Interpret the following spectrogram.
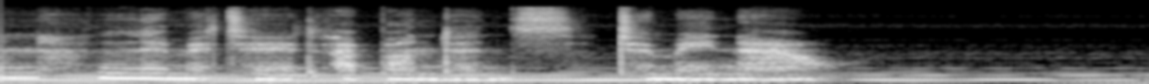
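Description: A voice speaking over calm ambient music made of sustained steady tones; the voice stops about three seconds in, leaving only the music.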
